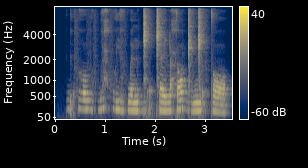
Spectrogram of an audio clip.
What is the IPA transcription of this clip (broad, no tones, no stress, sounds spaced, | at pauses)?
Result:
ɡ ɛ̰ f ɦ o v ɔ̤ f b ɛ̤ ħ f ɔ̤ j ɛ̤ f w ɛ ŋ ə ɡ͡ǁ ɛ̰ ǁ ɛ ʎ ɪ ħ ɾ ɔ ɡ͡ǁ ɔ ŋ͡ǁ ə̰ f t ɔ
